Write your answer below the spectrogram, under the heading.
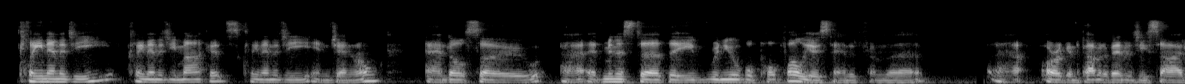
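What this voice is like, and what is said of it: Australian accent. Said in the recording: “I do have an accent. I'm originally from Australia ... you do have a very lovely accent”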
